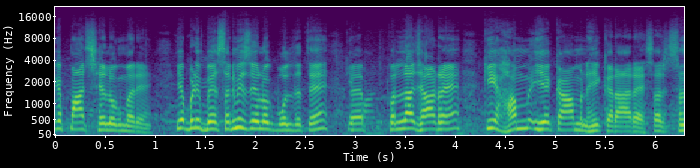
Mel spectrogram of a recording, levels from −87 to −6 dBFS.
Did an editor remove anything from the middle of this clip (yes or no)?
yes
